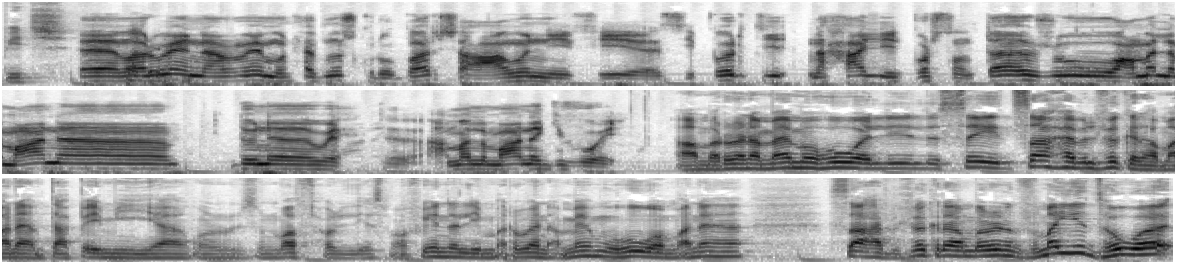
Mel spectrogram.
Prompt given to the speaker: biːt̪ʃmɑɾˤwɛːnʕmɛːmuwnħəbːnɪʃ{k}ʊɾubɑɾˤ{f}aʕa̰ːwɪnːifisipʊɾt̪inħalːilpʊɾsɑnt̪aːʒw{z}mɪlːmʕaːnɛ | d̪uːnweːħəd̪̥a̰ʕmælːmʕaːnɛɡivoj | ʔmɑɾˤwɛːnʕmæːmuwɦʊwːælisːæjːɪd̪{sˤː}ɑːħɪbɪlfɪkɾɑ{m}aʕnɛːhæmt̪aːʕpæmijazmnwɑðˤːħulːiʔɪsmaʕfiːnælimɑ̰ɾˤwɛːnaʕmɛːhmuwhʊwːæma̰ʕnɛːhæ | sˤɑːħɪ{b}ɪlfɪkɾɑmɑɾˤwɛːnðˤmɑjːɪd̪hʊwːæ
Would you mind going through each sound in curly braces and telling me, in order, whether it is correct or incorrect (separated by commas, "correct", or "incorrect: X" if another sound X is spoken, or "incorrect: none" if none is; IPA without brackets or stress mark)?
correct, incorrect: ʃ, incorrect: ʕ, incorrect: sˤ, correct, correct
